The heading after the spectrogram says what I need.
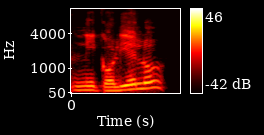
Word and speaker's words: Nicoliello: Y hoy estamos con la profesora e historiadora uruguaya Nicolielo. He pronunciado bien tu apellido, ¿verdad?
